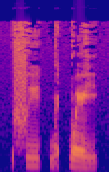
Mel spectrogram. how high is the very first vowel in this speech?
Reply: high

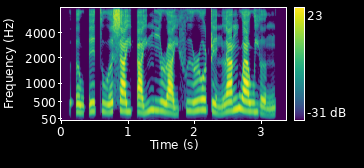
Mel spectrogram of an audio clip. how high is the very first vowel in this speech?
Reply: mid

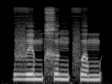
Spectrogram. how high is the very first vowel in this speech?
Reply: mid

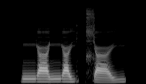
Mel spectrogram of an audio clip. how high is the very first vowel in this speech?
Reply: low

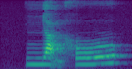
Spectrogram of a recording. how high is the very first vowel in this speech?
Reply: low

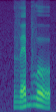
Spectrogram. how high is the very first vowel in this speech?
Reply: mid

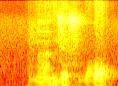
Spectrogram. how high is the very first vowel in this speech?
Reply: low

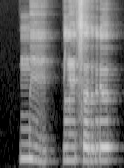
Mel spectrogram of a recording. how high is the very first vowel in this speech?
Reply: high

